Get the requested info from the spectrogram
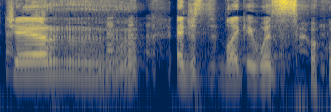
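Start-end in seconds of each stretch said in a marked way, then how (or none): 0.1-1.4 "Chair" with a long, heavily rolled R. Shown as a demonstration. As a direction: roll the R in "Chair" hard, Indian-accent style. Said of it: "super rolled the R on chair".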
